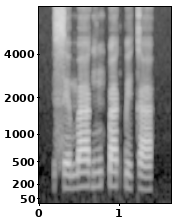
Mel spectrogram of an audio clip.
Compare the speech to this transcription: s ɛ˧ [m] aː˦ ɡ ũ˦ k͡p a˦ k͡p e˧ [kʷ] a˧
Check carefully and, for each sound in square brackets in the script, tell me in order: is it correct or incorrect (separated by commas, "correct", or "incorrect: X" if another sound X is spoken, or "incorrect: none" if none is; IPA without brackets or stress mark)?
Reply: correct, incorrect: k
